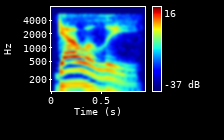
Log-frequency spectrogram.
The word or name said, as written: Galilee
